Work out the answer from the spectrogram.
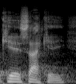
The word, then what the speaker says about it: Kiyosaki: The second one is Robert Kiyosaki. Is that how you say his name? Yeah, Robert Kiyosaki.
